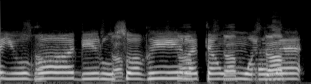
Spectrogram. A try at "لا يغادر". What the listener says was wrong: لا يغادر. Ra will be flat here because of the kasra before it. You said لا يغادر with heavy. No.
